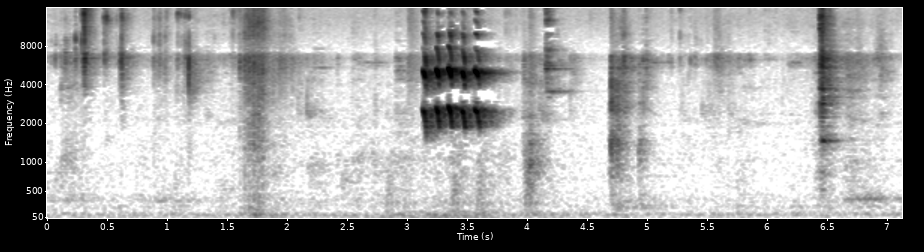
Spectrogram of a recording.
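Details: A pair of rose-ringed parakeets feeding on apple and seedless orange. A quick burst of about five harsh, squawking notes in under a second stands out amid soft pecking, rustling and clicking.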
